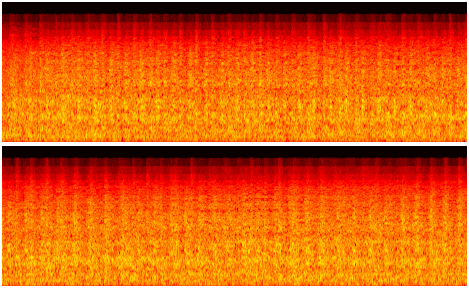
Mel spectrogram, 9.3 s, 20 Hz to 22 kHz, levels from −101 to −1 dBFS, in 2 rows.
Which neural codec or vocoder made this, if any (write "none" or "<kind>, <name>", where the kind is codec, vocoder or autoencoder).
none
